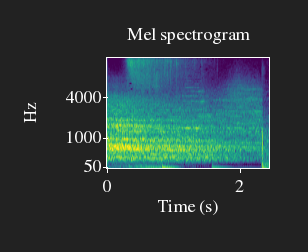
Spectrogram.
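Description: Music with a low pulse, and a crowd of young men shouting and cheering over it, the crowd fading out near the end.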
